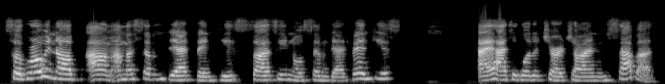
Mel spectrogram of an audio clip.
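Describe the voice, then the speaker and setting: A woman's voice: mid-range voice, fairly quick, sharp tone, rough recording. A woman with a Jamaican accent, a lawyer guest on a podcast, telling stories in a chatty way with many fillers. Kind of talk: podcast interview.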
